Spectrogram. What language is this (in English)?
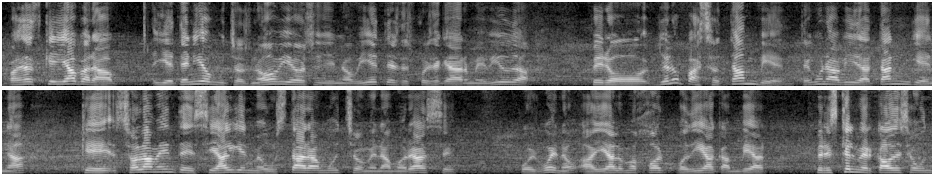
Spanish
